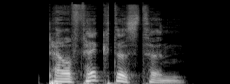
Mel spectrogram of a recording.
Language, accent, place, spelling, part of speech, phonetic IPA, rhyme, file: German, Germany, Berlin, perfektesten, adjective, [pɛʁˈfɛktəstn̩], -ɛktəstn̩, De-perfektesten.ogg
- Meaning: 1. superlative degree of perfekt 2. inflection of perfekt: strong genitive masculine/neuter singular superlative degree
